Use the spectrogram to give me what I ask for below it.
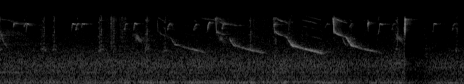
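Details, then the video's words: Three young Northern cardinals chasing each other in play, giving clear, down-slurred whistles, about five in quick series, mixed with sharp high chips over steady outdoor hiss. "Red Cardinals Audio"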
